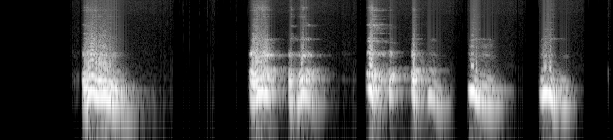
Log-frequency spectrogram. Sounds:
Throat clearing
